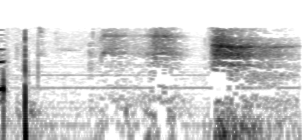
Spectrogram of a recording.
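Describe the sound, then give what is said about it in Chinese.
A sharp click, then a steady electronic phone tone hums over line hiss and muffled background noise, the flat signal heard after a caller's phone line hangs up during a radio call-in programme, with a louder burst of static near the end. “哎呀，电话挂掉了。”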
